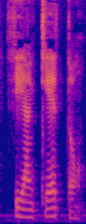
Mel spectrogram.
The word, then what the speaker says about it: fianchetto: I think the CH is pronounced like a K in Italian, so fianchetto.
